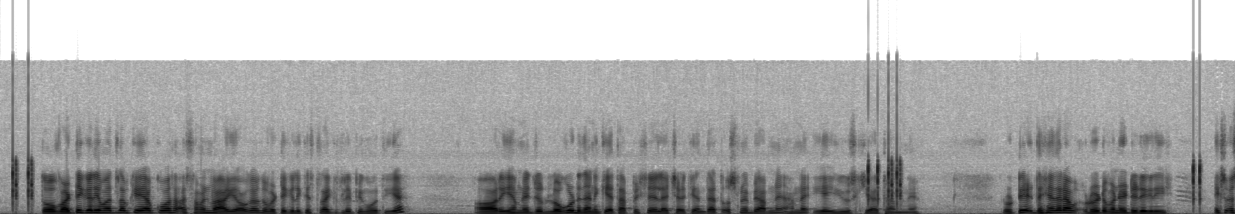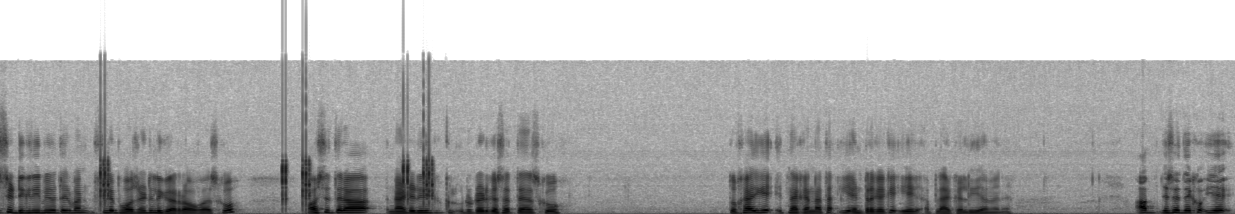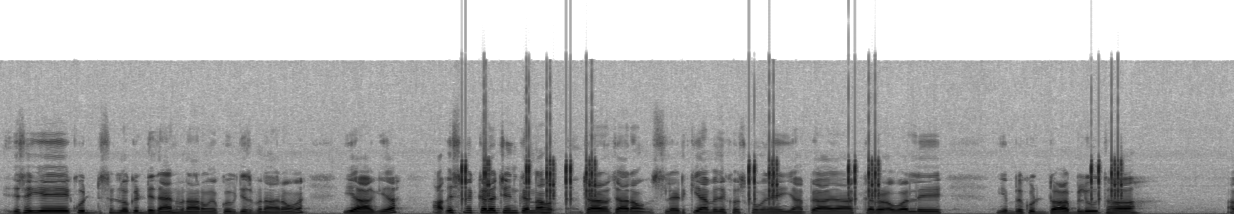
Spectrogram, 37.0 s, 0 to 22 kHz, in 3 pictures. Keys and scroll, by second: 4.1 Right, 5.1 Left, 14.8 ctrl+z, 18.4 ctrl+z, 20.6 Return.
